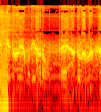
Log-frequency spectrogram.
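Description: A sampled spoken voice in a speedcore track, sounding thin with little bass. The fast pounding kick drum cuts off just as the voice begins.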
